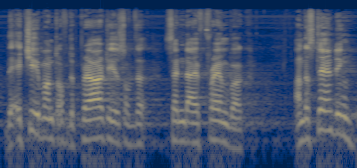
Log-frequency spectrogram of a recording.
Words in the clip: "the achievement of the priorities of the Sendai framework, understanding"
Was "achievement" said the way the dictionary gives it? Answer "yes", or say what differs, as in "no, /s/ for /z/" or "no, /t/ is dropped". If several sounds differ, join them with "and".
yes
